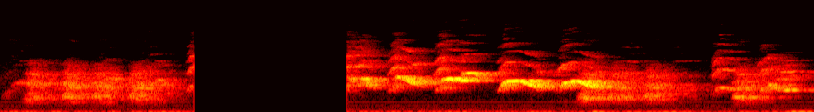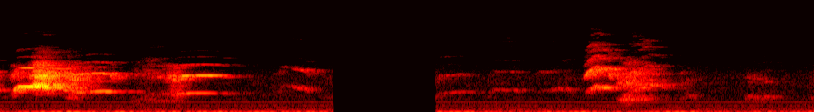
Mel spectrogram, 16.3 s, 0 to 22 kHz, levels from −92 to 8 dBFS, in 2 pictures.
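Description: At 1.93 s the sound drops into silence until 3.46 s, then picks up exactly where it left off. That's a rebuffering stall: the player ran dry of downloaded audio and waited for more, adding about 1.53 s without losing anything. It happens again from 11.46 to 12.49 s, a shorter gap of about 1.03 s, with the same seamless resume.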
